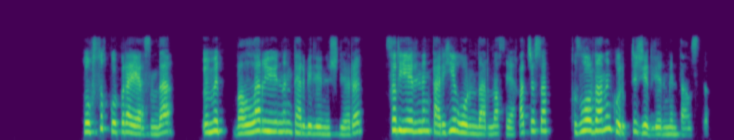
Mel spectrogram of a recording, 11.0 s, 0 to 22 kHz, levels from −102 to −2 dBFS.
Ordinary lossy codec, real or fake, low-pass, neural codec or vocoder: none; fake; 7.2 kHz; codec, 16 kHz, 2 kbps, FreqCodec, larger model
